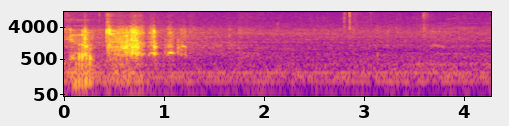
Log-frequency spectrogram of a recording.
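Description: Brief rustling and scraping handling noise for about the first second, then faint room tone with a couple of tiny ticks.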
